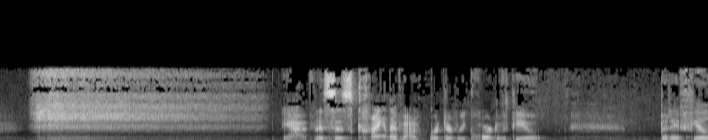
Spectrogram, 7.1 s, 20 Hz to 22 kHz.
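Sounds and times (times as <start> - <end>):
exhale through a single nostril during alternate nostril breathing: 0.0 - 2.7
speech: 2.8 - 5.6, 6.6 - 7.0.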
